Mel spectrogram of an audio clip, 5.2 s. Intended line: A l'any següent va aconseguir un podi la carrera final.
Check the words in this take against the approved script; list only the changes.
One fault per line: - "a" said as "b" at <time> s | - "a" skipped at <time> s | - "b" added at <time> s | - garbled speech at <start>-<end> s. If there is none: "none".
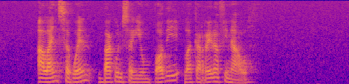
none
